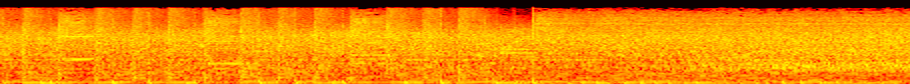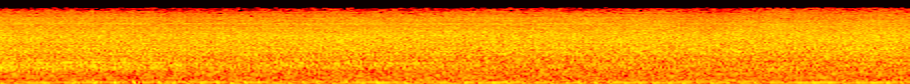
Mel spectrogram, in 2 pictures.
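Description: Live rock band playing loud, with distorted electric guitars, bass and drums. The sharp drum hits stop about five seconds in, leaving a sustained, noisy wash of held chords.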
